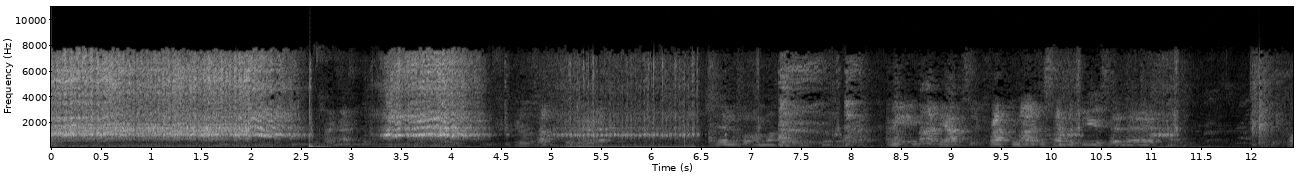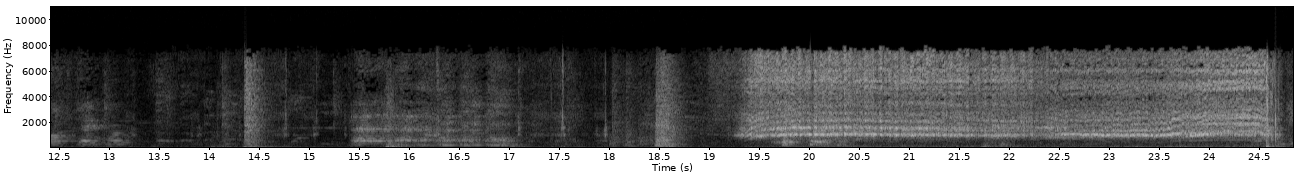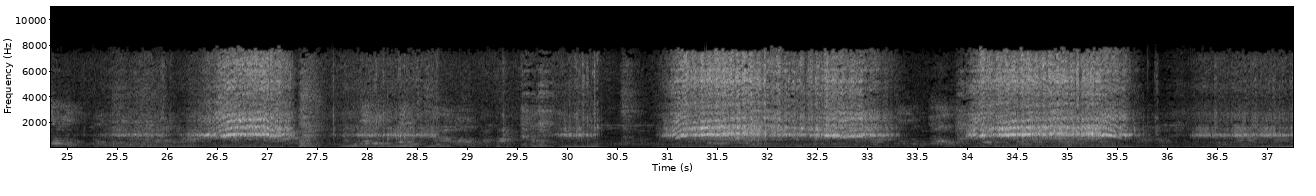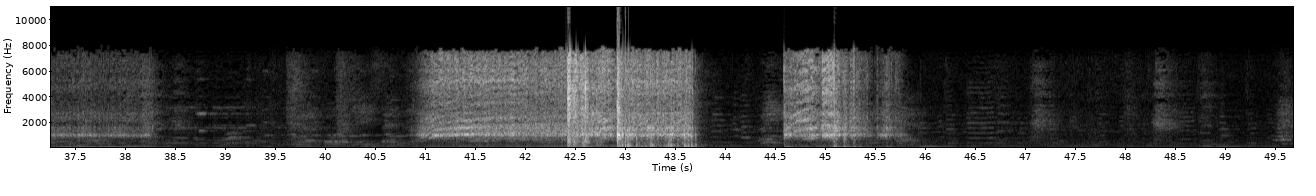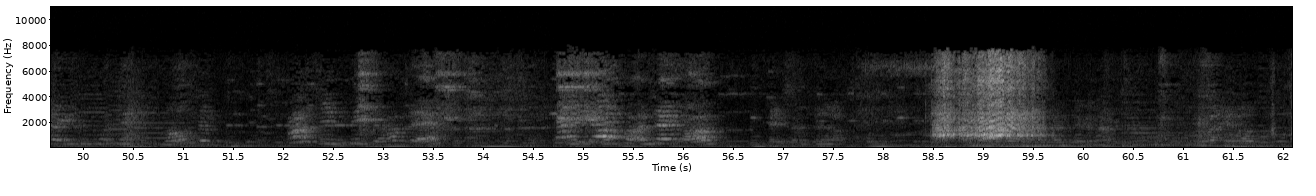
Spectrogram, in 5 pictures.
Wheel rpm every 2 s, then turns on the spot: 150, 50, 30, 10, 0, 10, 0, 0, 0, 30, 130, 110, 60, 50, 10, 60, 70, 90, 20, 10, 70, 130, 60, 0, 0, 0, 0, 0, 0, 30, 0.
4-8 26-30 36-40 58-60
